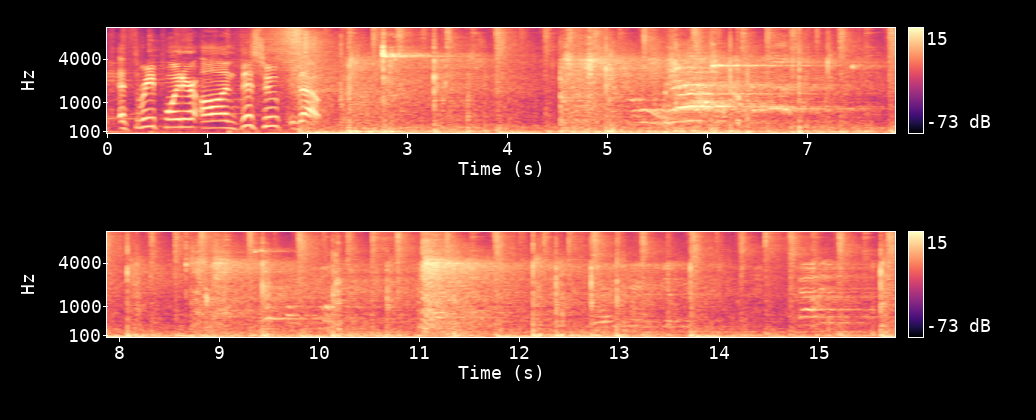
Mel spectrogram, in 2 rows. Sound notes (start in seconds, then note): 2.4 intense music; 6.1 all yelling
